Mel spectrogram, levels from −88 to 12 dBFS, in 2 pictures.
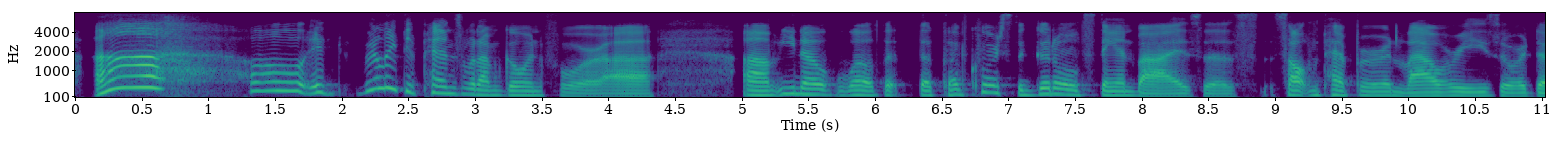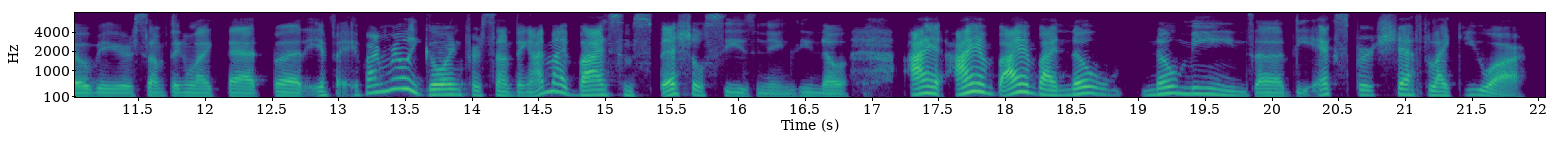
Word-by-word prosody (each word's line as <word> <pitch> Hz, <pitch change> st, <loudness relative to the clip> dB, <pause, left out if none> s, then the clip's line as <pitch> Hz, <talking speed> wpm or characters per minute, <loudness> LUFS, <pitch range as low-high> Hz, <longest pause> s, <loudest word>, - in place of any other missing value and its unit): Uh, 405 Hz, +3 st, +8 dB, 0.6 s
oh, 300 Hz, 0 st, -2 dB
it 225 Hz, -3 st, -3 dB, 0.2 s
really 370 Hz, -, -1 dB
depends 230 Hz, -8 st, -4 dB
what 185 Hz, -2 st, -4 dB
I'm 160 Hz, -1 st, -1 dB
going 150 Hz, -1 st, -3 dB
for, 115 Hz, -7 st, -7 dB
uh, 105 Hz, -1 st, -1 dB, 0.7 s
um, 155 Hz, -1 st, +1 dB
you 205 Hz, +2 st, -4 dB
know. 180 Hz, -4 st, 0 dB
Well, 155 Hz, +1 st, -1 dB
the 150 Hz, -, -6 dB
the 150 Hz, -2 st, -1 dB
of 170 Hz, 0 st, -4 dB
course, 250 Hz, -2 st, -4 dB
the 165 Hz, -, -5 dB
good 195 Hz, +6 st, -1 dB
old 170 Hz, -4 st, 0 dB
standbys, 110 Hz, -10 st, -1 dB
the 105 Hz, -1 st, -6 dB
s 105 Hz, -, -17 dB
salt 155 Hz, -2 st, +1 dB
and 155 Hz, 0 st, -8 dB
pepper 150 Hz, -4 st, -4 dB
and 135 Hz, -1 st, -4 dB
Lawry's 130 Hz, +2 st, -2 dB
or 120 Hz, -1 st, -1 dB
adobe 120 Hz, 0 st, 0 dB
or 120 Hz, -1 st, -3 dB
something 125 Hz, +1 st, -5 dB
like 120 Hz, -1 st, -4 dB
that, 120 Hz, -1 st, 0 dB
but 125 Hz, -3 st, +1 dB
if 145 Hz, 0 st, -6 dB
I -, -, -11 dB
if 160 Hz, -, -12 dB
I'm 250 Hz, +4 st, 0 dB
really 365 Hz, -2 st, +3 dB
going 175 Hz, -2 st, +3 dB
for 155 Hz, -, -4 dB
something, 135 Hz, -4 st, -4 dB
I -, -, 0 dB
might 255 Hz, -, 0 dB
buy 160 Hz, +2 st, +5 dB
some 165 Hz, -3 st, -8 dB
special 180 Hz, +3 st, +1 dB
seasonings, 110 Hz, -6 st, -10 dB
you 130 Hz, -, -9 dB
know. 105 Hz, -4 st, -4 dB, 0.5 s
I 215 Hz, -1 st, +8 dB
I 245 Hz, +5 st, +10 dB
am 270 Hz, -5 st, +5 dB
I 250 Hz, -, +8 dB
am 265 Hz, -3 st, +5 dB
by 175 Hz, -6 st, +5 dB
no 180 Hz, +1 st, +1 dB, 0.2 s
no 190 Hz, +9 st, +1 dB
means, 185 Hz, -11 st, -4 dB
uh, 125 Hz, -1 st, 0 dB
the -, -, -11 dB
expert 170 Hz, -3 st, -3 dB
chef 170 Hz, -3 st, -1 dB
like 140 Hz, -3 st, 0 dB
you 165 Hz, -2 st, -3 dB
are, -, -, 0 dB
155 Hz, 185 wpm, -25 LUFS, 125-195 Hz, 0.7 s, I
